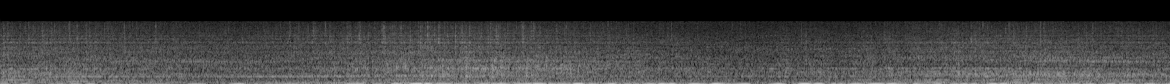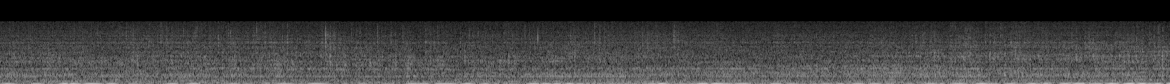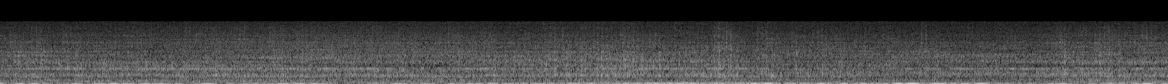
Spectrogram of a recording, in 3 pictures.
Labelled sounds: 26.0	26.2	vessel noise, 1.2 to 1.4 kHz

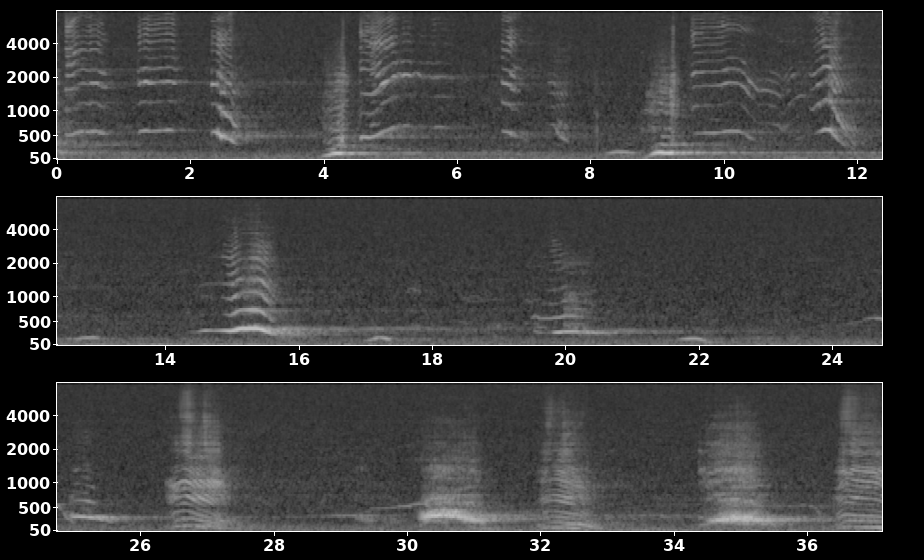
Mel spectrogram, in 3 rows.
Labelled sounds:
0.1	0.8	humpback whale, 0.99 to 7.2 kHz
1.2	1.9	humpback whale, 1.1 to 8.0 kHz
2.3	2.7	humpback whale, 0.80 to 4.7 kHz
4.0	5.9	humpback whale, 0.96 to 7.2 kHz
6.7	7.7	humpback whale, 0.99 to 7.2 kHz
8.8	11.9	humpback whale, 0.80 to 7.4 kHz
14.5	15.7	humpback whale, 0.83 to 3.8 kHz
19.6	20.2	humpback whale, 0.80 to 2.5 kHz
26.4	27.3	humpback whale, 0.80 to 4.1 kHz
28.1	28.4	humpback whale, 1.1 to 1.3 kHz
30.3	30.7	humpback whale, 1.1 to 1.5 kHz
32.1	32.7	humpback whale, 0.86 to 1.2 kHz
34.4	35.1	humpback whale, 0.99 to 1.4 kHz
36.4	37.1	humpback whale, 0.90 to 2.0 kHz

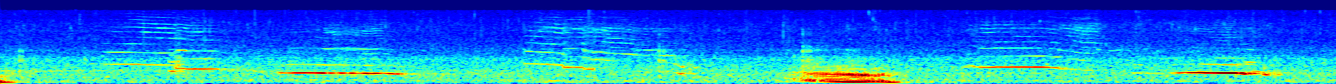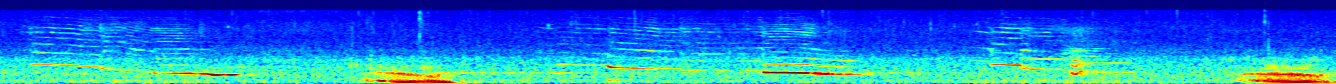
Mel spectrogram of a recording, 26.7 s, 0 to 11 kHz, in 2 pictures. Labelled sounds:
1.0	2.2	humpback whale, 1.1 to 7.4 kHz
3.1	3.8	humpback whale, 1.5 to 3.6 kHz
5.2	6.9	humpback whale, 0.81 to 4.1 kHz
9.8	11.1	humpback whale, 1.0 to 5.8 kHz
12.1	12.4	humpback whale, 2.6 to 2.7 kHz
13.6	15.3	humpback whale, 1.2 to 6.0 kHz
18.7	21.9	humpback whale, 0.78 to 5.9 kHz
23.1	24.0	humpback whale, 0.88 to 4.0 kHz

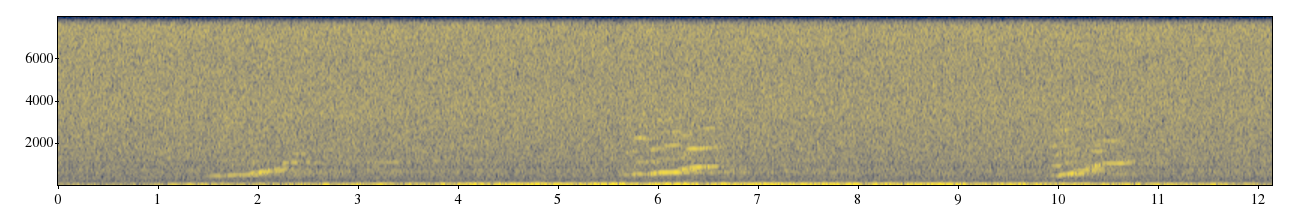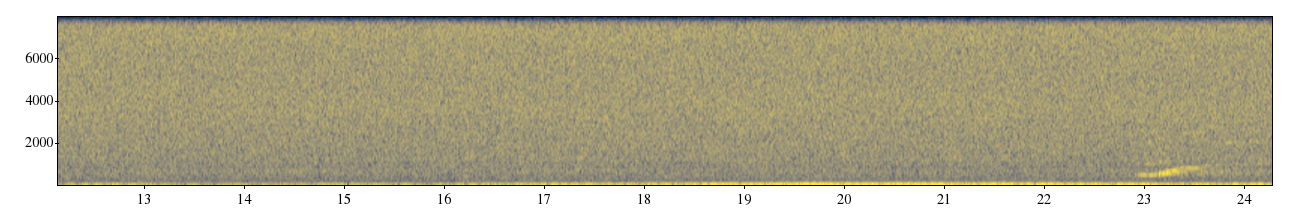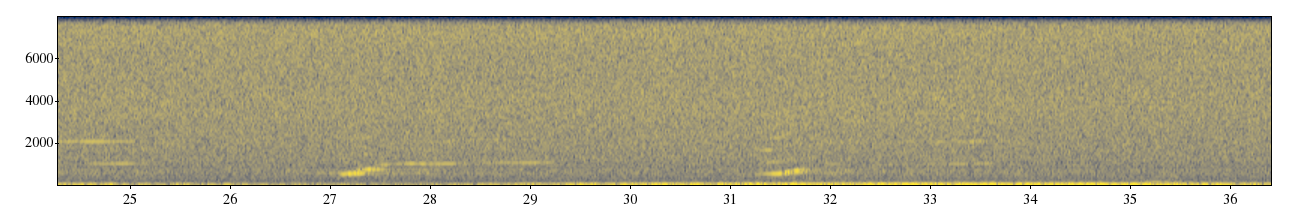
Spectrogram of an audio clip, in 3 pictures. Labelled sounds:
2.1	2.4	humpback whale, 0.80 to 1.2 kHz
5.8	6.6	humpback whale, 0.80 to 2.0 kHz
10.3	10.8	humpback whale, 0.80 to 1.2 kHz
23.3	25.1	humpback whale, 0.80 to 2.2 kHz
27.3	29.1	humpback whale, 0.80 to 1.2 kHz

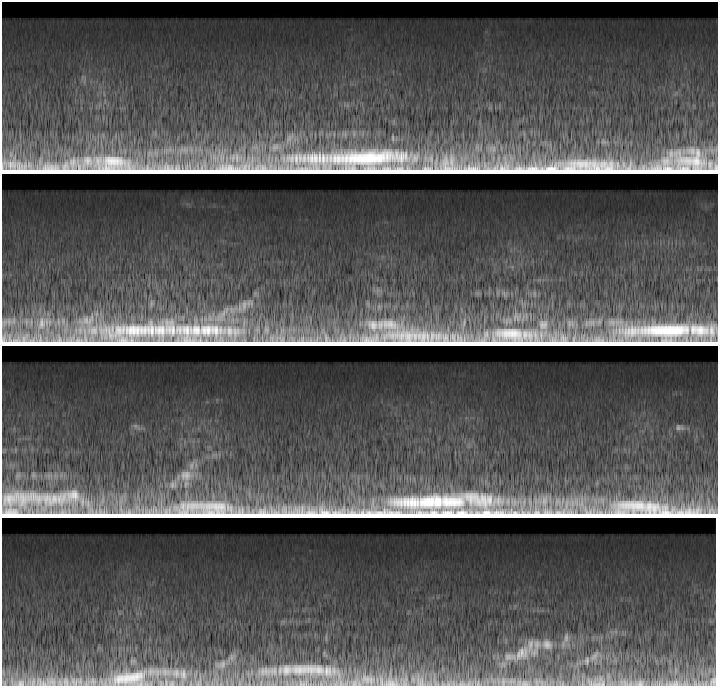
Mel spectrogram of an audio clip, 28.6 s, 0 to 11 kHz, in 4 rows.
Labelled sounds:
9.2	9.5	humpback whale, 5.4 to 5.7 kHz
16.2	16.6	humpback whale, 0.90 to 1.2 kHz
26.7	27.1	humpback whale, 0.80 to 1.7 kHz

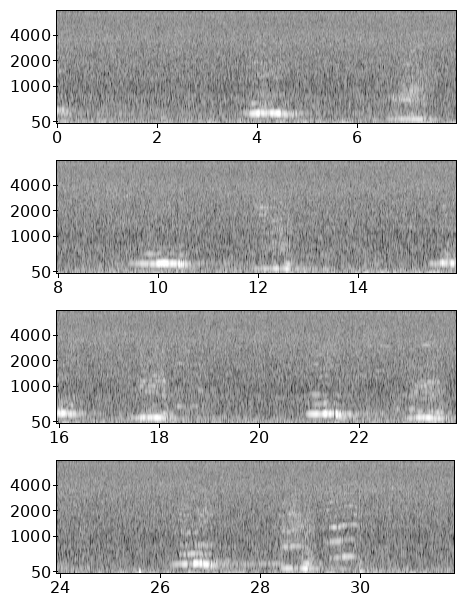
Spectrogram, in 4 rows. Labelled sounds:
7.0	7.3	humpback whale, 0.80 to 0.99 kHz
11.9	12.2	humpback whale, 2.1 to 2.3 kHz
17.7	18.0	humpback whale, 0.80 to 0.90 kHz
23.1	23.6	humpback whale, 0.96 to 1.2 kHz
28.4	28.8	humpback whale, 1.1 to 1.9 kHz
29.3	30.0	humpback whale, 0.80 to 3.3 kHz

